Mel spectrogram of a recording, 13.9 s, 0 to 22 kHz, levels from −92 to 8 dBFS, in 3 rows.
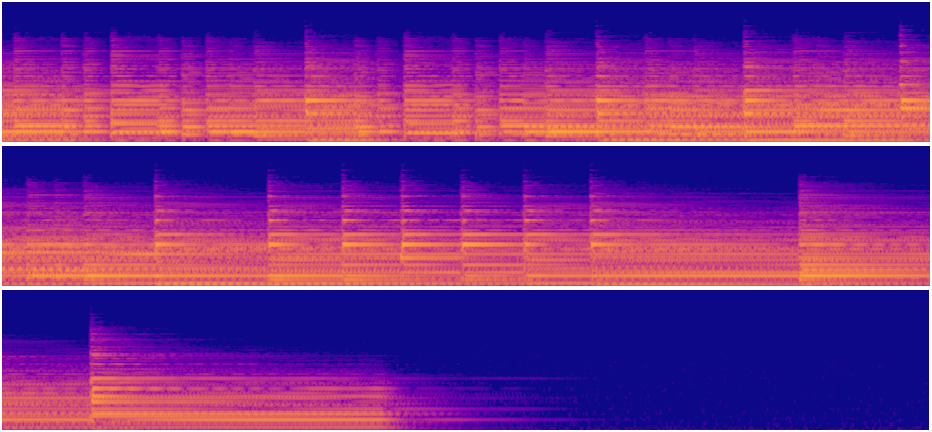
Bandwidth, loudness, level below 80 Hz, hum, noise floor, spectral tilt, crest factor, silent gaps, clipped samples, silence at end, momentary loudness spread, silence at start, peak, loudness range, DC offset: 7.4 kHz; -18 LUFS; -36 dBFS; none; -75 dBFS; -7.5 dB/octave; 18 dB; none; under 0.1%; 2.65 s; 7 LU; 0 s; -2 dBFS; 9 LU; under 0.1%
